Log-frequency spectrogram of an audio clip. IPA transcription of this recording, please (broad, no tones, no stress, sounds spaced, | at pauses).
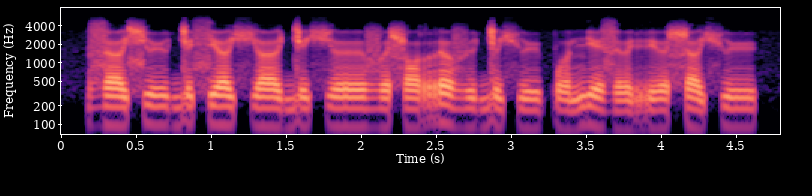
z ɜ ɕ yː ɟ ɘ sʲ ɜ ç ɜː ɟ e ç ɘː v ɘ ɬ ɔ r ə v y ɟ ə ç yː p ɤ nʲ e z ɘː rʲ ɘː ɬ ɜ ç y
